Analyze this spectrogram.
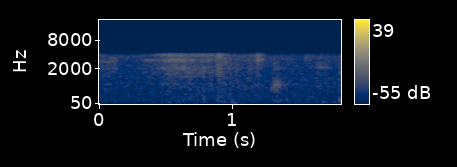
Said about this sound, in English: Hey, so get out of there. I'm sorry. Yelling at my dog.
